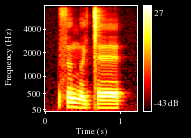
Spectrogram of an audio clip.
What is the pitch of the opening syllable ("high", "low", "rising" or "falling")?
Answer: high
